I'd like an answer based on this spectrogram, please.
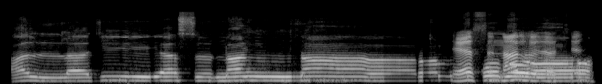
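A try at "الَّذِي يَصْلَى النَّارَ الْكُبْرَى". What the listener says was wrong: এস নান হয়ে যাচ্ছে, এস নান হয়ে যাচ্ছে, এস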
